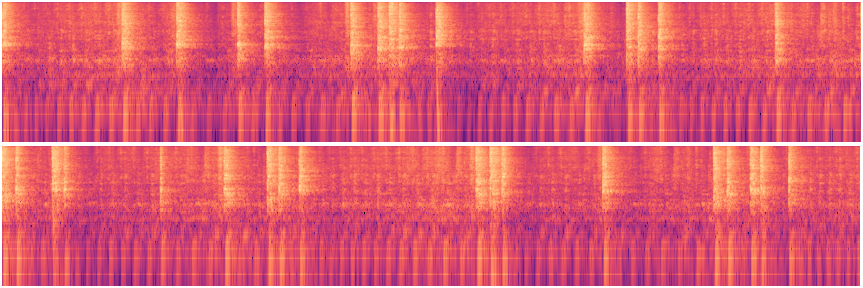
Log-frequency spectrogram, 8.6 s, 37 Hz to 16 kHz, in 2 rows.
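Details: Lawn mower engine run after more than 10 years idle, stumbling with uneven, lumpy pops and surges. It sounds like a misfire, but a choke stuck closed was flooding the carburetor.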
